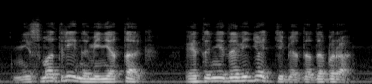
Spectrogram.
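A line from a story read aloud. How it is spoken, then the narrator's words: Sharp, curt. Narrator (Russian): Она бросила резко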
